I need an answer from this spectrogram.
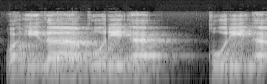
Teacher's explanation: فما لهم لا يؤمنون وإذا قرئ ഖാഫിന് തഫ്ഖീം വരുന്നു. റാ കസ്റായതുകൊണ്ട് തർക്കീഖ് ചെയ്യാൻ നേർപ്പിച്ച് റാവിനെ ഉച്ചരിക്കുക.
